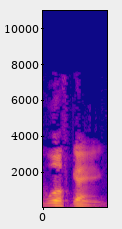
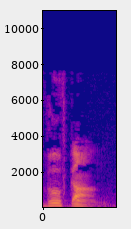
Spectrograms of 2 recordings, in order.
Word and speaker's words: Wolfgang: And by the way, I pronounce it that way because a German girl that I knew said, it's not Wolfgang, it's Wolfgang. So for whatever that's worth there.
